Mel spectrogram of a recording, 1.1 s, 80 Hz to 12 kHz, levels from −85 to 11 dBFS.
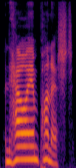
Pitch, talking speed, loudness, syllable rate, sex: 230 Hz, 265 wpm, -16 LUFS, 6.9 syllables/s, female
